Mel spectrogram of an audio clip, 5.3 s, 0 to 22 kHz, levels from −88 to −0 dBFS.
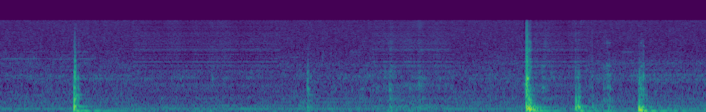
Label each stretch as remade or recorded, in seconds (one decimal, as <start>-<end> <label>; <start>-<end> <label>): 0.0-1.0 recorded; 1.0-2.1 remade; 2.1-2.8 recorded; 2.8-3.4 remade; 3.4-3.9 recorded; 3.9-4.4 remade; 4.4-5.3 recorded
